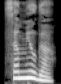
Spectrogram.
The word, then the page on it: ಸಂಯೋಗ: samyōga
